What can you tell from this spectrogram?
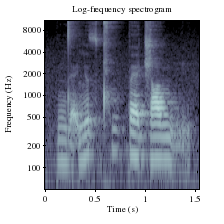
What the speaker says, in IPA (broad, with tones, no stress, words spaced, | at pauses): ndɛ̰˨lʲu˦θcʰṳ˦ pɛ˦ d͡ʒɑ˦o̯ŋḭ˨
